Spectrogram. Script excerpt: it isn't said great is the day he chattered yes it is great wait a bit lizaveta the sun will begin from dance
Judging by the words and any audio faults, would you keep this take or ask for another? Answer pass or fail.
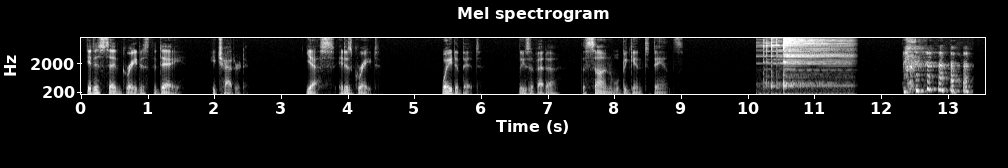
fail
